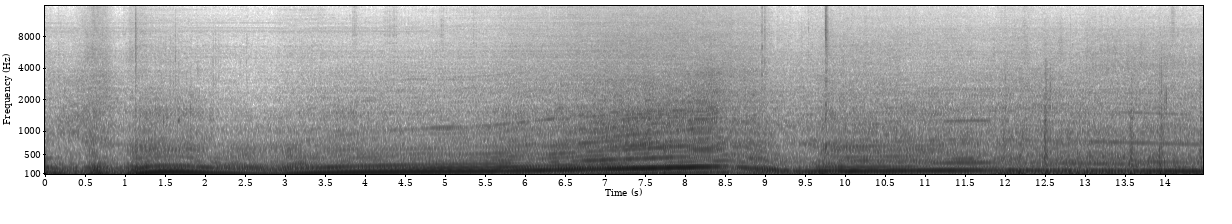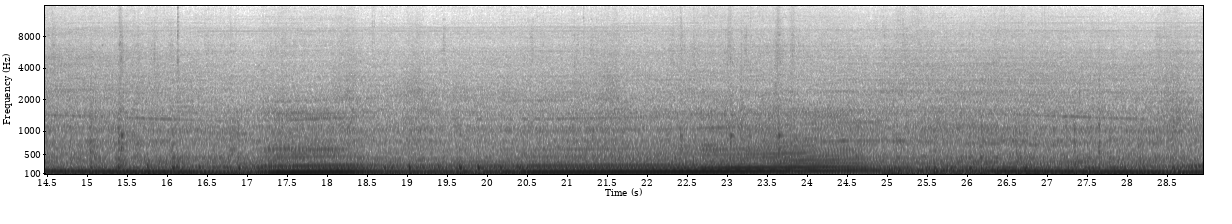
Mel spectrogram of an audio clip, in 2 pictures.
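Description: Datsun Fairlady 240Z's straight-six engine, heard from inside the cabin while driving. The revs climb steadily for several seconds, drop sharply at a gear change about nine seconds in, then hold at a steady cruise with small dips as the throttle is eased.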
